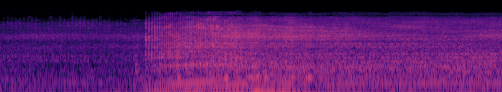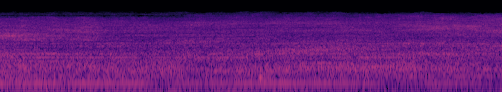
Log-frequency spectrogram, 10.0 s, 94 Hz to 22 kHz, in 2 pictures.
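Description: Skagit BU-199 yarder's diesel engine revving up about one and a half seconds in, its pitch climbing, then running steady under load as it pulls the turn of logs up the skyline.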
